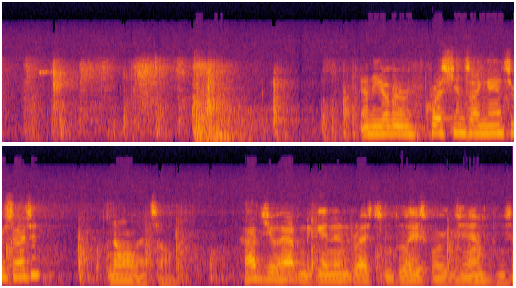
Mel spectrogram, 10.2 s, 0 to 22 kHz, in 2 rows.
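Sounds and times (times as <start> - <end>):
door thudding shut: 1.9 - 2.5
speech: 3.6 - 5.6, 6.2 - 7.0, 7.6 - 10.2.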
